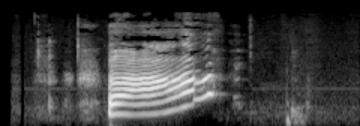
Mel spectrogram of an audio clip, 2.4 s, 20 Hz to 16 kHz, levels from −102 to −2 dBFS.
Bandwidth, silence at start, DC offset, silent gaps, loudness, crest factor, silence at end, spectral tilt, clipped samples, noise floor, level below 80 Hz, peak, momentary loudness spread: 11.5 kHz; 0.55 s; under 0.1%; none; -14 LUFS; 18 dB; 0.95 s; -2 dB/octave; under 0.1%; -50 dBFS; -70 dBFS; 0 dBFS; 9 LU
